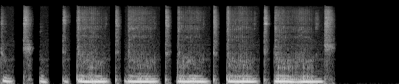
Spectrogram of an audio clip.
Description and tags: Beatbox 01 Loop 017b DaGlitch@120bpm
Beatboxing recorded with a cheap webmic in Ableton Live and edited with Audacity.
The webmic was so noisy and was picking up he sounds from the laptop fan that I decided to use a noise gate.
This is a cheesy beat at 120bpm with a big boom kick.
Several takes and variations. All slightly different.
beatbox, kick, Dare-19, rhythm, noise-gate, bass, boomy, bassdrum, 120-bpm, boom, loop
